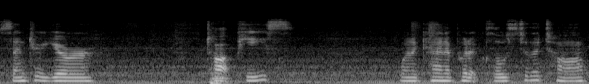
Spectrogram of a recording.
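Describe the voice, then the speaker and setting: A woman's fairly low, monotone voice, flat in intonation, at a very slow pace with long, frequent pauses, over noticeable background noise. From England, Birmingham. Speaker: crafter. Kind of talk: sewing tutorial livestream. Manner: casual.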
